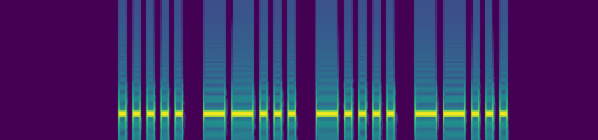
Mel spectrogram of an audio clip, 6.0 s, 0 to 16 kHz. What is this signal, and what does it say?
Morse code, heard as a keyed tone, about 17 wpm, 700 Hz. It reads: 5767
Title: Common Cut Numbers - 4-Digit 17wpm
